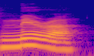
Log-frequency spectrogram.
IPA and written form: ˈmɪrə (mirror)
